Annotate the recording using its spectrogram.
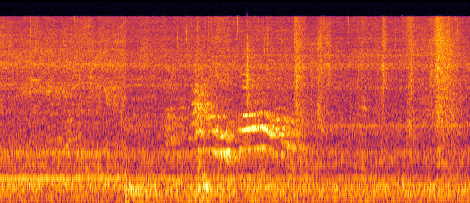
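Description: Soup bubbles and simmers steadily in a pot.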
